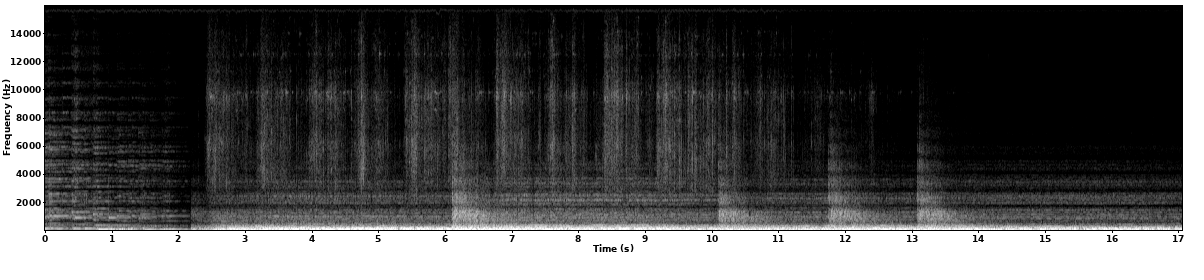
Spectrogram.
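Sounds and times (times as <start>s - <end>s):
low percussion rumble: 2.2s - 17.0s.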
